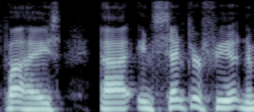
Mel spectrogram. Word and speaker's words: Pages: But if Roberts doesn't sub Pages, yes, it's pronounced Pages, in center field in the middle of the 10th, the Blue Jays are having a parade.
